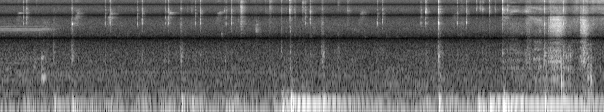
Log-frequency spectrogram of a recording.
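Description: Computer keyboard keys and mouse buttons clicking in scattered, irregular taps while someone types and clicks through settings, over a low steady hum.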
